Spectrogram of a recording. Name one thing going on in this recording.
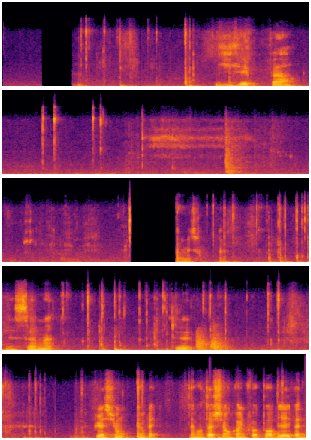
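A young man speaks calmly and explains into a close microphone.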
